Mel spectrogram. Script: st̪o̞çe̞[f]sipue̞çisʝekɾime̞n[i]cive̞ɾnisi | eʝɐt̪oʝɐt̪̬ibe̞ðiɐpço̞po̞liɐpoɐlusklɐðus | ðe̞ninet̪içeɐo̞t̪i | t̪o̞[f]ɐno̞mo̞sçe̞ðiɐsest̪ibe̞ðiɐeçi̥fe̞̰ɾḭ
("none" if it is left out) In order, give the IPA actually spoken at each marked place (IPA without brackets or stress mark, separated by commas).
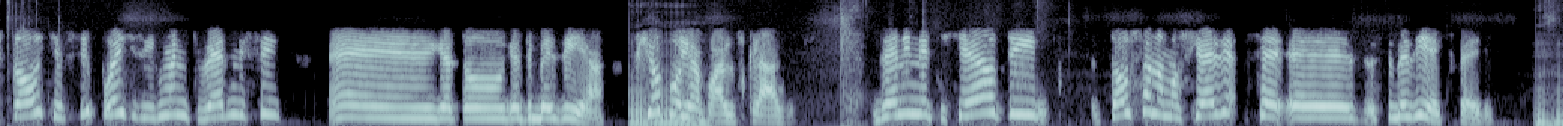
f, i, s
